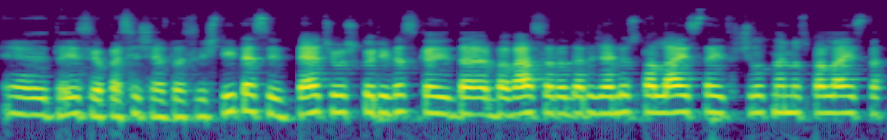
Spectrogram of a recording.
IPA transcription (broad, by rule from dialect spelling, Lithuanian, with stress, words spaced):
ɪ tɐɪ ˈjɪs jɛʊ pɐˈsʲɪʃʲɛr ˈtuɔs ʋʲɪʃʲˈtʲiːtʲɛs ɪ ˈpʲæːt͡ʃʲʊ ˈʊʃkʊrʲ ɪ ˈʋʲɪskɐ ɪ ˈdɐ ˈbɐ ˈʋɑːsɐrɐ dɐrʲʒʲɛˈlʲʊs pɐˈlˠɐɪstɐ ɪ ˈʃʲɪlˠtnɐmʲʊs pɐˈlˠɐɪstɐ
